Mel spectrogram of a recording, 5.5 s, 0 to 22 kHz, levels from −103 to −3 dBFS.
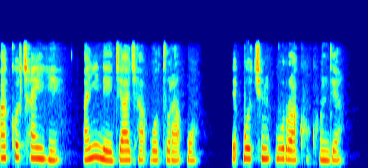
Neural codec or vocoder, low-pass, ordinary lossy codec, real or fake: none; none; none; real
